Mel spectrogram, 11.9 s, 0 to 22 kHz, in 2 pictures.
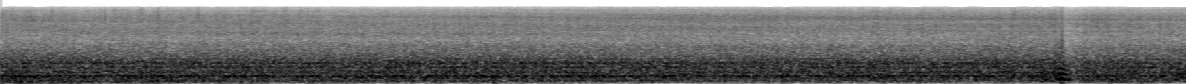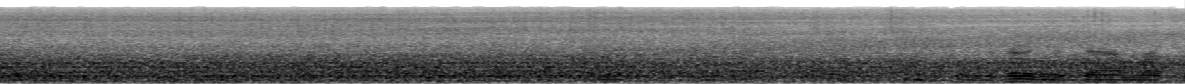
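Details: Dense, continuous buzzing of many honey bees, including stingless male drones, around their nest in a Tampa, Florida oak tree as the crowded colony readies a swarm; loud and even, with a single sharp tap midway, filmed on a Panasonic PV-GS83.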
